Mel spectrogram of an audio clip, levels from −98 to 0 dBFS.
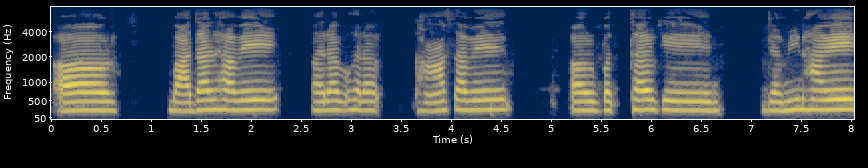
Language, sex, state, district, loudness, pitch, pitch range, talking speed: Chhattisgarhi, female, Chhattisgarh, Jashpur, -15 LUFS, 250 Hz, 235-260 Hz, 95 wpm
